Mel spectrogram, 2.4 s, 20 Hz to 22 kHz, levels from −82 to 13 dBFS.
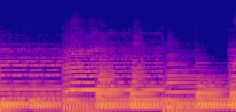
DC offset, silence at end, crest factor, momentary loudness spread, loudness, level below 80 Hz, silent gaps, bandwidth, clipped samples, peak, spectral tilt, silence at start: under 0.1%; 0 s; 12 dB; 3 LU; -17 LUFS; -34 dBFS; none; 7.8 kHz; under 0.1%; -4 dBFS; -9 dB/octave; 0 s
